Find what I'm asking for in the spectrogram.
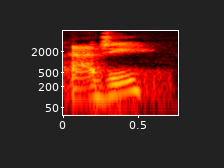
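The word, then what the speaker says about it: Adjy: Well, I mean, one of my favorite albums from the last couple of years is this band called Adji, who I only recently figured out that it's pronounced that way. It's A-D-J-Y.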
